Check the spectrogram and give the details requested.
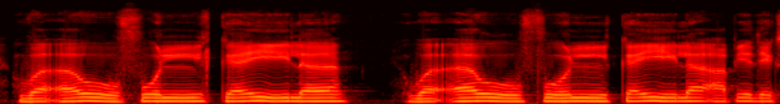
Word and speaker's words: وَأَوْفُوا الْكَيْلَ: کے ساتھ مل گیا، اگر اکیلا ہوتا تو او فو ہوتا، مگر اگلے سے جب مل جائے گا تو یہ واو، یہ الف اور یہ الف نہیں پروناؤنس ہوں گے، لکھے جائیں گے، یہ لام سے مل جائے گا بالکل دوسری اگزامپلس کی طرح، تو یہ ہو جائے گا وَأَوْفُوا الْكَيْلَ، وَأَوْفُوا الْكَيْلَ۔ آپ یہ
